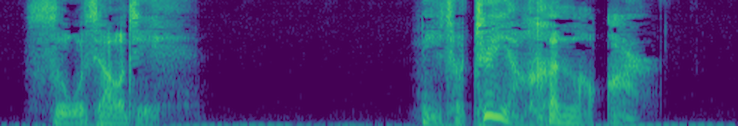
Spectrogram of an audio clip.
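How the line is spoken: Sighing. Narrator (Chinese): 马水清叹道

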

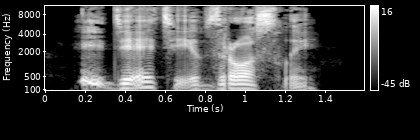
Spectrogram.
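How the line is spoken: Sad. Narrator (Russian): печально кивнул Оби

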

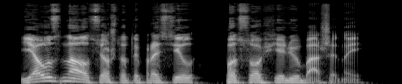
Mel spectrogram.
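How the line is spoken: Plain. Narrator (Russian): сказал Бабкин

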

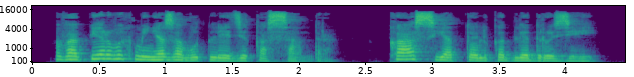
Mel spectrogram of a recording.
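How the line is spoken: Cold young woman. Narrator (Russian): холодно произнесла девушка

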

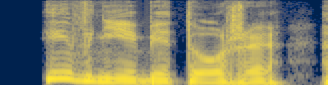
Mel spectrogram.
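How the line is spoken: Dry reply. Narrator (Russian): ответил Эбергард сухо

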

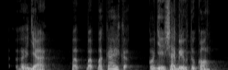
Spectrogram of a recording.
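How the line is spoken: Stammering. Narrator (Vietnamese): Anh Tám lắp bắp

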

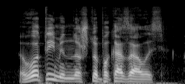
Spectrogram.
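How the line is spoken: Barking female. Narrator (Russian): рявкнула она

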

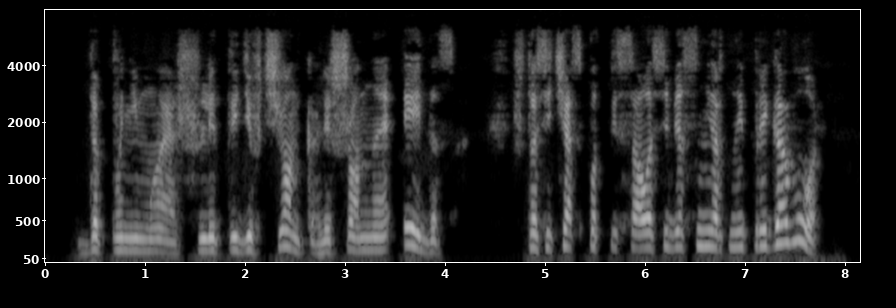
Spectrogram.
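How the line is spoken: Hissed. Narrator (Russian): прошипел

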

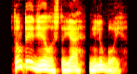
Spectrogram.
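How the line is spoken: Sighing. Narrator (Russian): вздохнул Тревельян

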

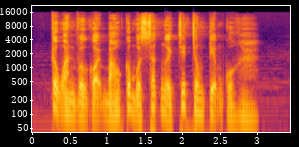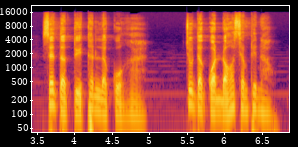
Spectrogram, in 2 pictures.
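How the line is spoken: Trembling announcement. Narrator (Vietnamese): run rẩy báo tin

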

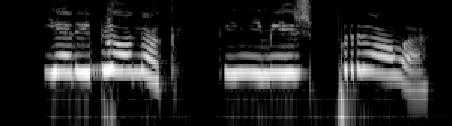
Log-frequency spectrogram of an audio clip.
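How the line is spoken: Frightened shriek. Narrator (Russian): Ника завизжала, когда он бросил ее в море

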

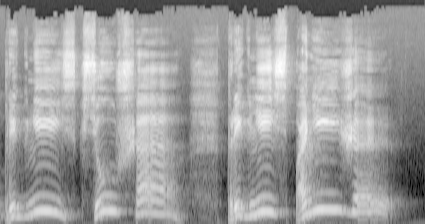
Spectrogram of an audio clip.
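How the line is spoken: Shouted while riding. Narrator (Russian): Григорий ... поравнявшись, крикнул

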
